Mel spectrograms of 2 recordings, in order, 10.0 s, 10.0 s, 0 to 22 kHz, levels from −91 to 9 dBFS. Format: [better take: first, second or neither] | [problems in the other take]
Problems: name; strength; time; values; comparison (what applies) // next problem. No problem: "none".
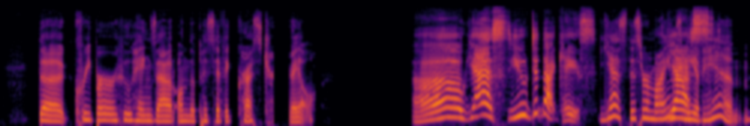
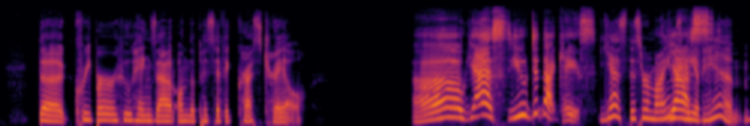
second | audio freezing; at 3.5 s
